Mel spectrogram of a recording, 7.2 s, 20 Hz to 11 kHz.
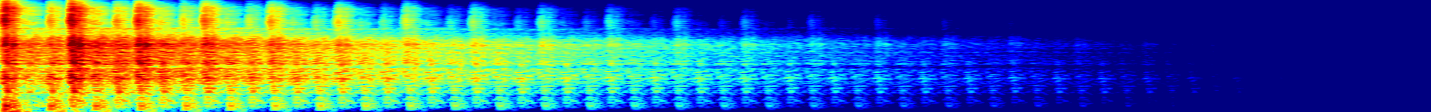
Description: Index of /musicradar/dub-percussion-samples/134bpm
DPFX_PercHit_C_134-07.wav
